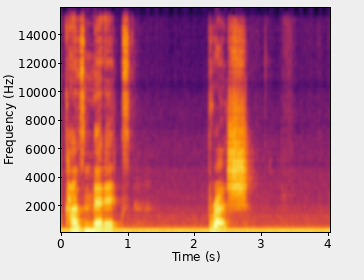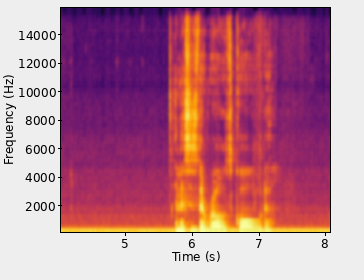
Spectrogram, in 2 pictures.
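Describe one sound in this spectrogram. A young woman speaks calmly and close by, in short phrases.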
